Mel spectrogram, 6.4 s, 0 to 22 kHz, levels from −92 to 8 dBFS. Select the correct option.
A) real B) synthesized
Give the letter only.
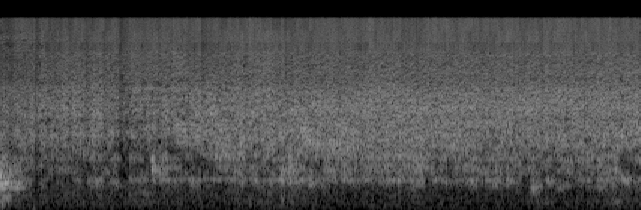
A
